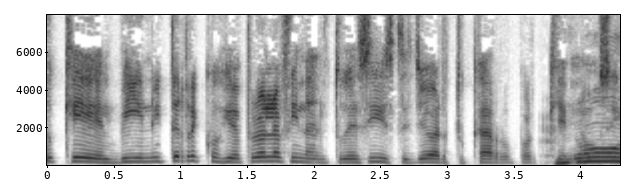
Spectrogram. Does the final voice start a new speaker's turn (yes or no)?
yes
